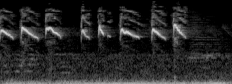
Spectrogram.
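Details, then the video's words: Young white-eye just beginning to sing: a run of about eight short, high, downward-slurred whistled notes, evenly spaced and fading out near the end, over faint low background hum. "suara pleci muda mulai buka paruh"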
